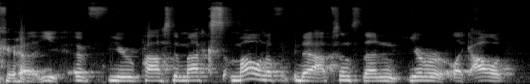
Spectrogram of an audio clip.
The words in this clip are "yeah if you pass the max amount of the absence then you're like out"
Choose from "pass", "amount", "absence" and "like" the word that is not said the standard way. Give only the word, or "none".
amount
